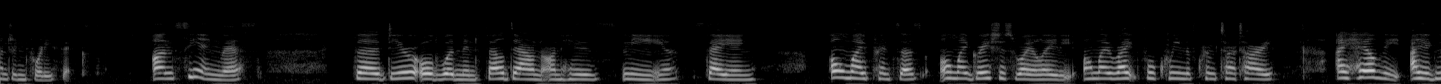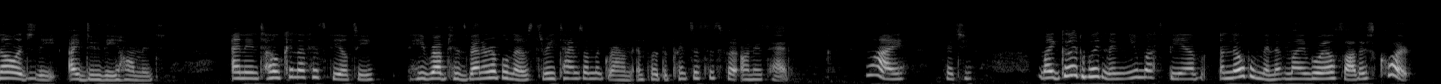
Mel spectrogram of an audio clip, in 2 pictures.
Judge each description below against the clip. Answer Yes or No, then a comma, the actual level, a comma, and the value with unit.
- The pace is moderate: Yes, average, 165 wpm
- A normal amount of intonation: Yes, average, 3.3 semitones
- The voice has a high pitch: Yes, very high, 260 Hz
